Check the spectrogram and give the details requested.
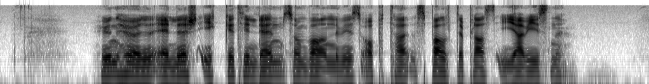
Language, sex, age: Norwegian, male, 37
